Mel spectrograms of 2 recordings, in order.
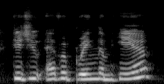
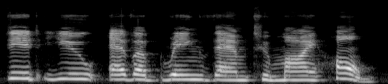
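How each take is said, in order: First: Said in the usual way. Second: Did you ever bring them to my home slow and louder, each word pressed; slow emphatic repeat. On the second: Acted. Wife repeating her demand to husband, slow and emphatic.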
